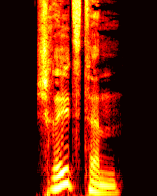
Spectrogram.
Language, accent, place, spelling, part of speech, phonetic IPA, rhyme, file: German, Germany, Berlin, schrillstem, adjective, [ˈʃʁɪlstəm], -ɪlstəm, De-schrillstem.ogg
- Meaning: strong dative masculine/neuter singular superlative degree of schrill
